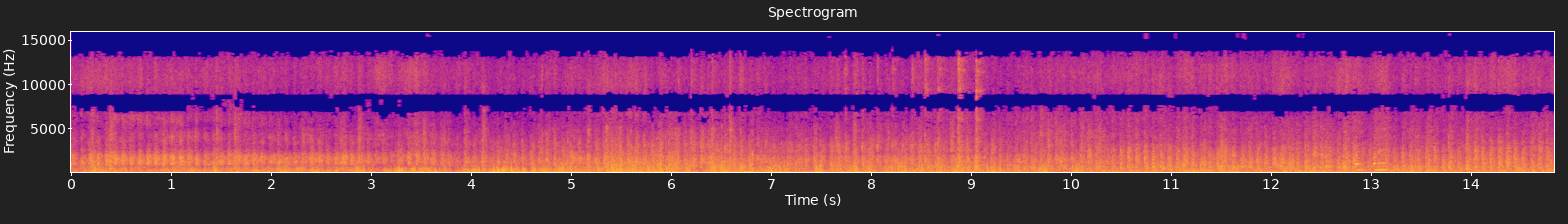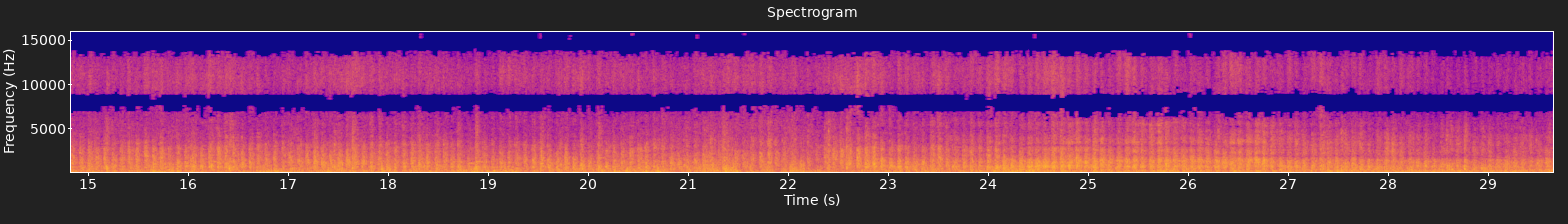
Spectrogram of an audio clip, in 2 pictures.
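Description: Steam-hauled passenger train heard from an open carriage window while running: a steady rumbling rush of wheels on rail and passing air.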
